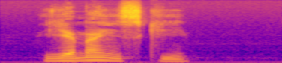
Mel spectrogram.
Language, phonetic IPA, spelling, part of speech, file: Polish, [jɛ̃ˈmɛ̃j̃sʲci], jemeński, adjective, Pl-jemeński.ogg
